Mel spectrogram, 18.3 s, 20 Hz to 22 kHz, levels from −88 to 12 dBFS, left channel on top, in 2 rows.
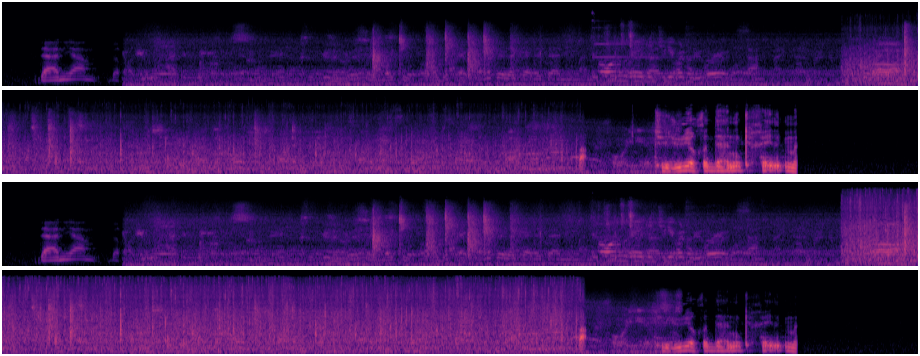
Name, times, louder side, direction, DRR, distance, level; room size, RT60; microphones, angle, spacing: voice 1, 0.4-2.0 2.3-8.1 8.4-11.8, equal, ahead, 2.1 m, -59 dB
sound 1, 1.2-16.0, right 3 dB, 20° right, 1.5 m, -49 dB
voice 2, 5.9-6.9 12.8-14.0, left 3 dB, 40° left, 1.7 m, -59 dB
sound 2, 8.4-15.0, right 7 dB, 90° right, 1.0 m, -42 dB
voice 3, 15.7-17.1, left 6 dB, 70° left, 0.3 m, -32 dB
head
